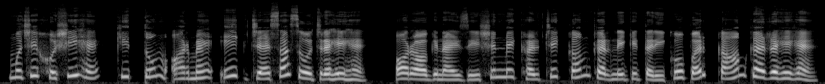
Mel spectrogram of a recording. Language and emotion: Hindi, happy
